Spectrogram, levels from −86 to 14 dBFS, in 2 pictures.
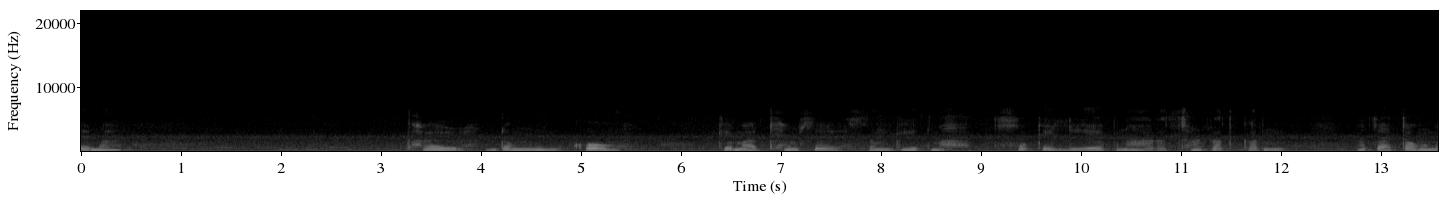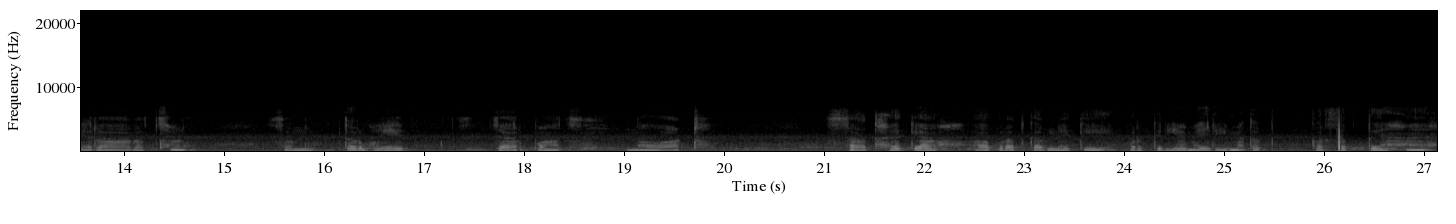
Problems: constant background noise, echo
